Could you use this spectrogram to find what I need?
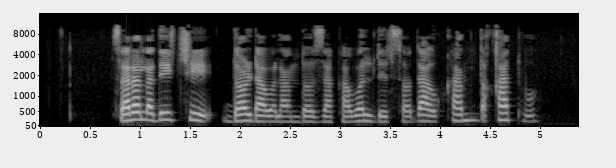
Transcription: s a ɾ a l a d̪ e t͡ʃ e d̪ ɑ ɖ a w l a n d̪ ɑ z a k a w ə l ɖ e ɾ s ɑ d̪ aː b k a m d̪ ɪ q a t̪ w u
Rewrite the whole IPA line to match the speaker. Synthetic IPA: s a ɾ a l a d̪ e t͡ʃ e d̪ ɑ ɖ a w l a n d̪ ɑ z a k a w ə l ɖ e ɾ s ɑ d̪ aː w k a m d̪ ɪ q a t̪ w u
